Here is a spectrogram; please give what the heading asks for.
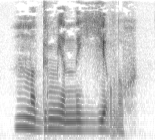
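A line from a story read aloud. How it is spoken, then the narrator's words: Mutter. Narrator (Russian): пробормотал Визирис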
